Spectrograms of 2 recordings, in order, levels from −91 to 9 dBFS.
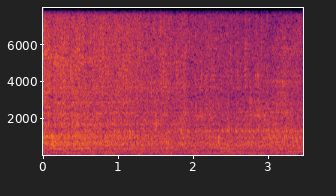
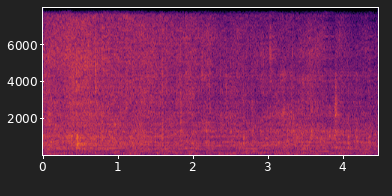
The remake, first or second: second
